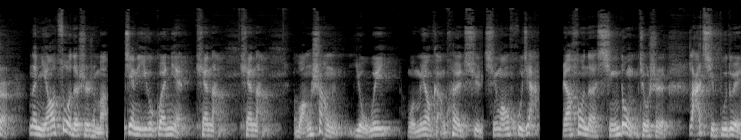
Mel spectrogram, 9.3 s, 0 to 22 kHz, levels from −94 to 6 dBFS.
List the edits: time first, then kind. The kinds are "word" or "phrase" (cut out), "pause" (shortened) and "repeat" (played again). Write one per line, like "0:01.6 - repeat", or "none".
0:03.0 - repeat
